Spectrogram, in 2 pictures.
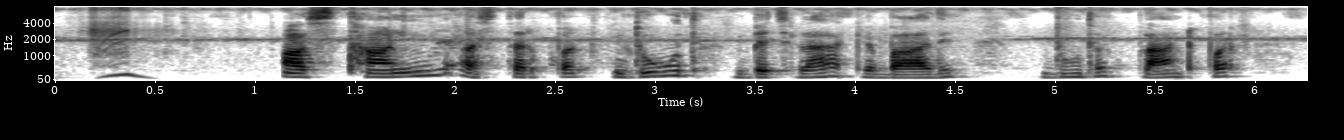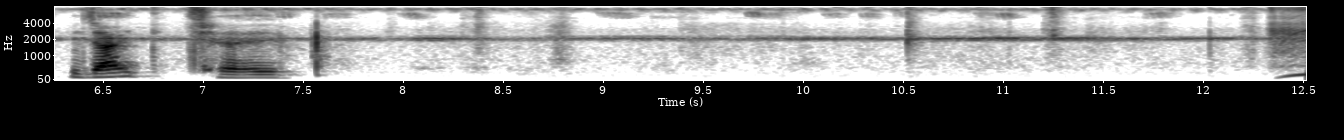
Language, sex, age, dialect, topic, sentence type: Maithili, male, 18-24, Southern/Standard, agriculture, statement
